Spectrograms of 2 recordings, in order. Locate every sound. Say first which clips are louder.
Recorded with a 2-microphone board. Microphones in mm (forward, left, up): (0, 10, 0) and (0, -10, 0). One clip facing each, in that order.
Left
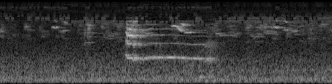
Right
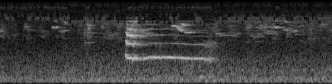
1.2 s a cat meowing: right 2 dB; 60° right (ahead or behind), 2.5 m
